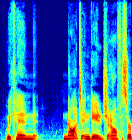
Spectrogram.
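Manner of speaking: ordinary delivery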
